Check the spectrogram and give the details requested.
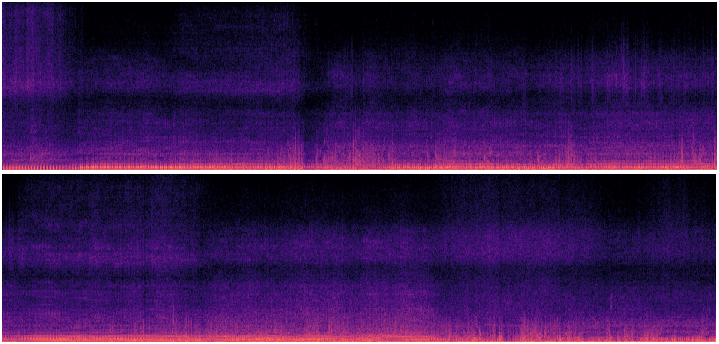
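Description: KTM dirt bike engine running while riding, its pitch rising and falling with the throttle, with a brief drop about six seconds in.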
